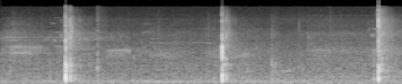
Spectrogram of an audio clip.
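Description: A cricket bat striking the ball three times, each a sharp crack about a second and a half apart.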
